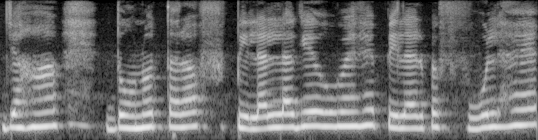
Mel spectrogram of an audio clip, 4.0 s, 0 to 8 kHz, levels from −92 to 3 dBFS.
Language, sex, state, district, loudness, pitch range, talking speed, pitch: Hindi, female, Uttar Pradesh, Lucknow, -13 LUFS, 270-305 Hz, 165 wpm, 285 Hz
